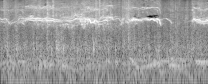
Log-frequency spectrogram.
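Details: Several pigeon youngsters with a weak small young pigeon that feeds the stronger ones; long high squeaky whistles waver and break off, then resume, over a faint low hum.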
